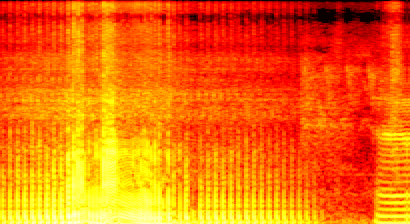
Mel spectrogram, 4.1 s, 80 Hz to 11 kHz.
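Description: Husqvarna 701 Enduro single-cylinder engine fitted with a Wings exhaust, idling and blipped up close with a loud pulsing throb that swells, settles back to a steady beat, drops briefly, then revs again.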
